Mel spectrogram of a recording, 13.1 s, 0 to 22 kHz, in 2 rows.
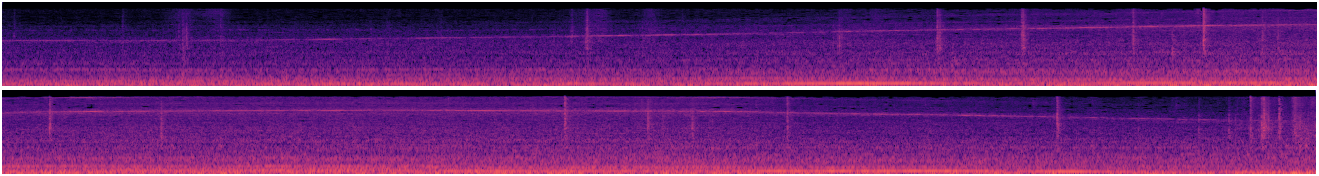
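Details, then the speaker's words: Ford 6.7 Powerstroke with MPD compound turbo kit, heard in the cab with windows up, accelerating uphill to 43 psi boost: a deep diesel rumble with a clean whistle climbing steadily, then easing off; normal spool. "it is non-stop whistle in the cab some people might think that gets annoying but for me i hardly use the radio anymore it's just all turbo noise"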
